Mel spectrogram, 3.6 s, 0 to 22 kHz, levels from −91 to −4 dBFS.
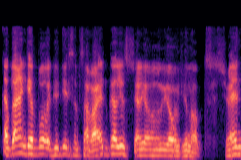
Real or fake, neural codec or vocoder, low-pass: fake; codec, 24 kHz, 1.5 kbps, HILCodec; 10.8 kHz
